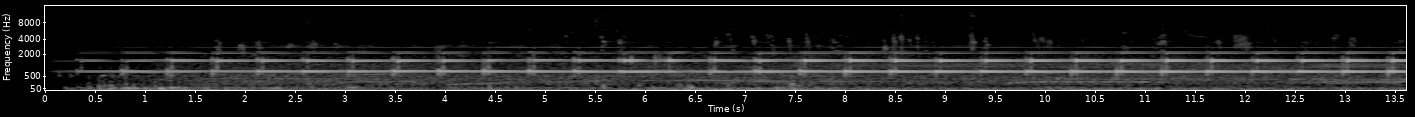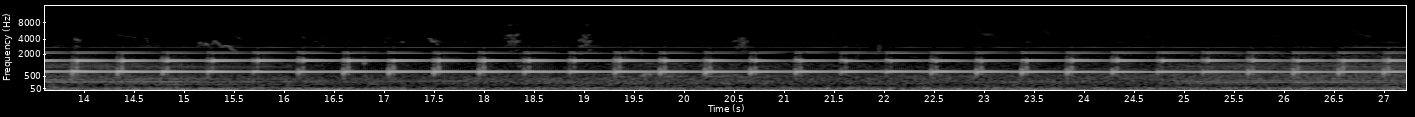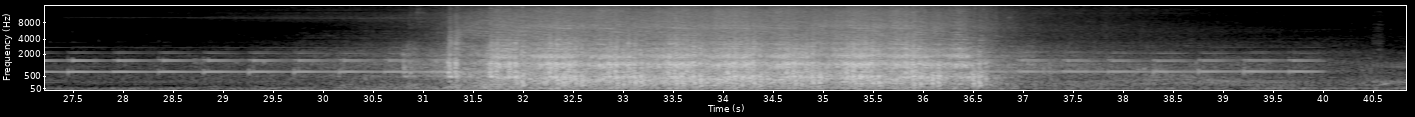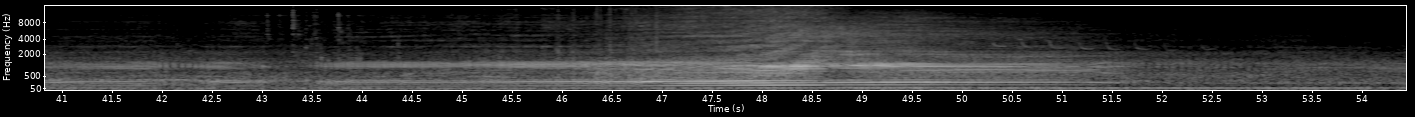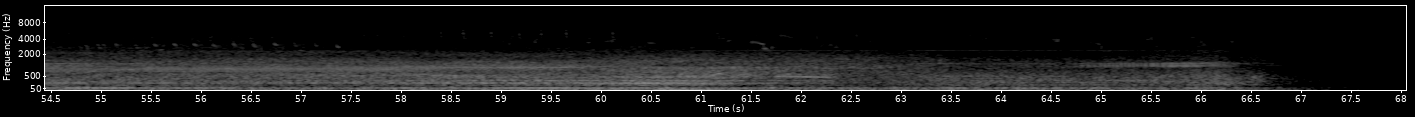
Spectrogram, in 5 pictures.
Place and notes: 景美村, Sioulin Township - Train traveling through
In the railway level crossing, Train traveling through, The weather is very hot
Zoom H6 MS+Rode NT4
